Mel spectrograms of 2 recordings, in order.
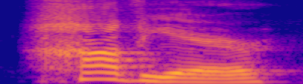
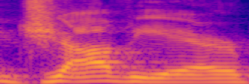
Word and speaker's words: Xavier: And then at the 35th pick, Javier Gilman. It's Javier because of the J, like, unless you want to say Javier, but it's Javier is how you say it.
